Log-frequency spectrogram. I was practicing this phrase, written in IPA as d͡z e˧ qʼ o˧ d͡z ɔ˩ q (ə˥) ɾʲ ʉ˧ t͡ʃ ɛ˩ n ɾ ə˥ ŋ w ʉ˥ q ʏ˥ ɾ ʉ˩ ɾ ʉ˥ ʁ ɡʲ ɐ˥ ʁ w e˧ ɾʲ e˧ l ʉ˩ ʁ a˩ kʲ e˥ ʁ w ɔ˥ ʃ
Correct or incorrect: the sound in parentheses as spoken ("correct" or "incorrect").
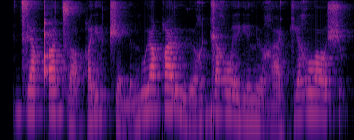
incorrect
